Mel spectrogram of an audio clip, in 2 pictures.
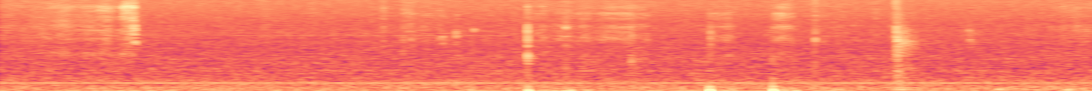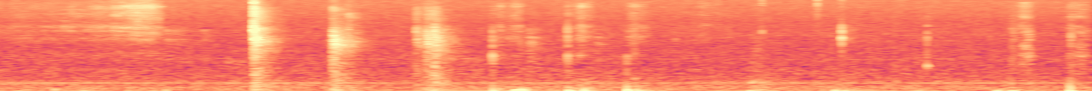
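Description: Low thuds of footsteps from the upstairs neighbours, scattered at first and coming more often near the end, with a few light clicks and scrapes of a metal palette knife working wet oil paint on paper, over a steady faint hum.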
